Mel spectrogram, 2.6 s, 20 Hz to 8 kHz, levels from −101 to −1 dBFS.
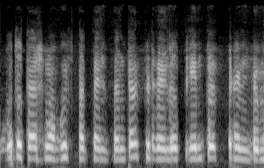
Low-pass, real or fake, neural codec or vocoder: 7.2 kHz; fake; codec, 44.1 kHz, 1.7 kbps, Pupu-Codec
